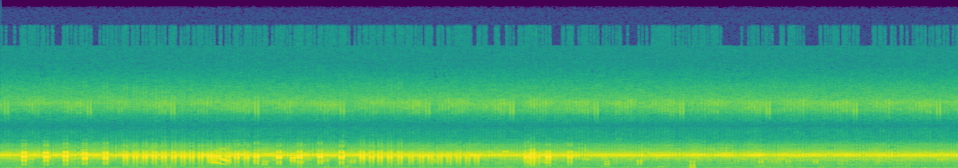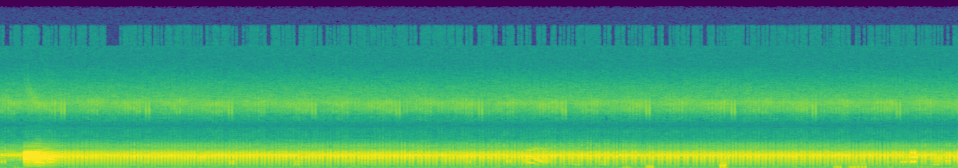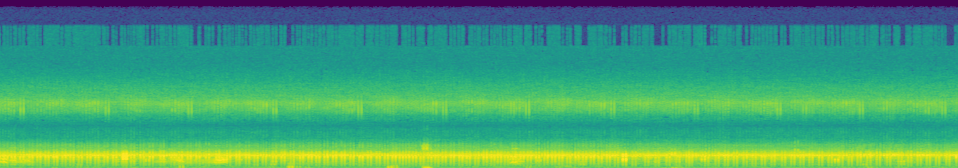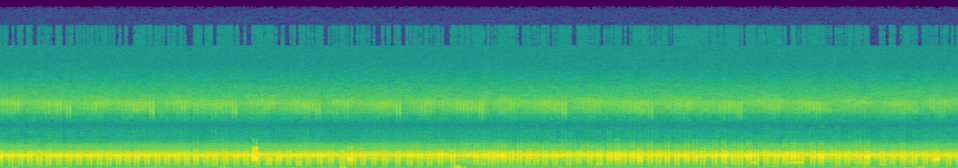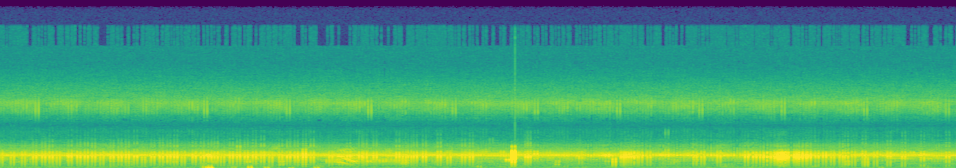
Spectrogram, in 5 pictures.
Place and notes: Utena, Lithuania, lake underwater
underwater listening in city's lake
